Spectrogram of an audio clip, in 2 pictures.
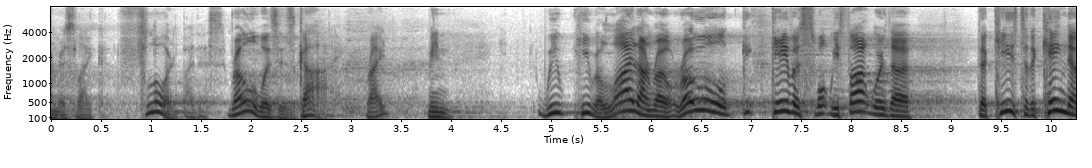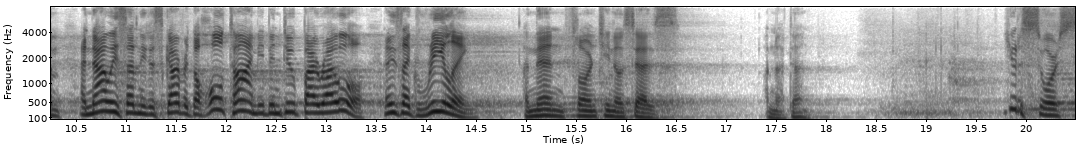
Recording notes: on stage at Benaroya Hall as part of SAL’s Literary Arts Series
